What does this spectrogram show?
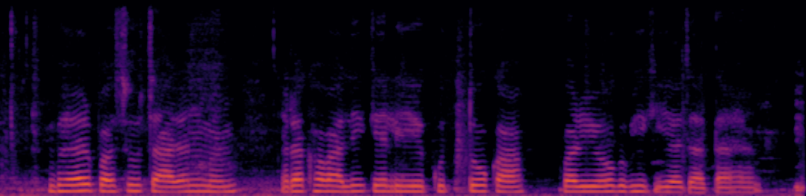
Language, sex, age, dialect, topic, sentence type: Hindi, female, 18-24, Marwari Dhudhari, agriculture, statement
